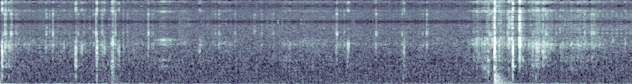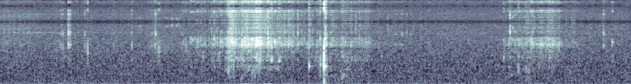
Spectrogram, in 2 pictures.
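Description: Water sloshing and splashing against a kayak hull, with scattered sharp knocks and clicks from rod-and-reel handling, while a bass is hooked and played on a bent rod.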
